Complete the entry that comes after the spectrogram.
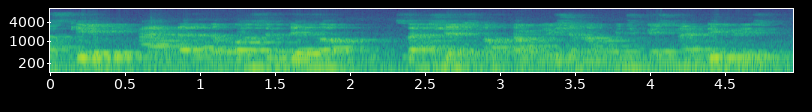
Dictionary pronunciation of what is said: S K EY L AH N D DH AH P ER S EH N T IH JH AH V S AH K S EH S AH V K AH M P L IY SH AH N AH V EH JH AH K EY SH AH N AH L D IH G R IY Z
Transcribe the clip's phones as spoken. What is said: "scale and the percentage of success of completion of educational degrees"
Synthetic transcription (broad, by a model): S K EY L AH N D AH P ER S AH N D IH Z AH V S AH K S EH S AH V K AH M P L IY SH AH N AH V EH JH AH K EY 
